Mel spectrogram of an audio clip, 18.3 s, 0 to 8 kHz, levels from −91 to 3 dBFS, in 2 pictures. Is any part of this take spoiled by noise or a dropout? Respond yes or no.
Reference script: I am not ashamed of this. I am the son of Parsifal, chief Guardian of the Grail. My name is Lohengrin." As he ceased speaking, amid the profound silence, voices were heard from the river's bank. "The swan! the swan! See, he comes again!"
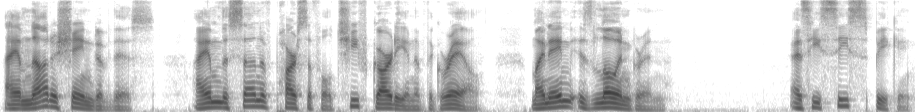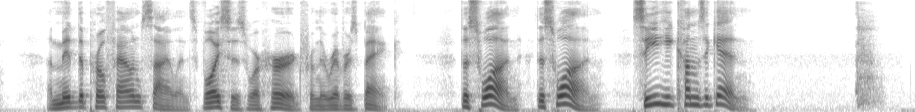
yes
